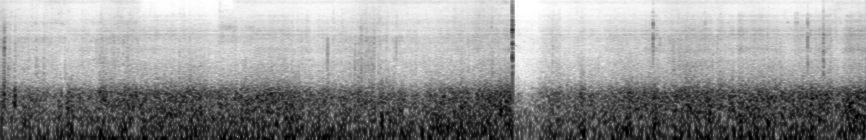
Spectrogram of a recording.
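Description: Wind buffets a microphone with a loud, steady rumble.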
